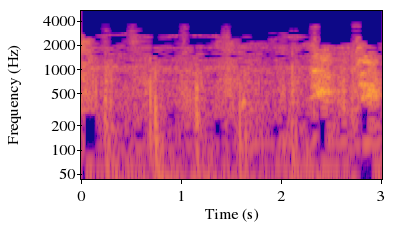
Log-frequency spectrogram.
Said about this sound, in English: You're a good dog, Spud. Your barking helped King find you.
